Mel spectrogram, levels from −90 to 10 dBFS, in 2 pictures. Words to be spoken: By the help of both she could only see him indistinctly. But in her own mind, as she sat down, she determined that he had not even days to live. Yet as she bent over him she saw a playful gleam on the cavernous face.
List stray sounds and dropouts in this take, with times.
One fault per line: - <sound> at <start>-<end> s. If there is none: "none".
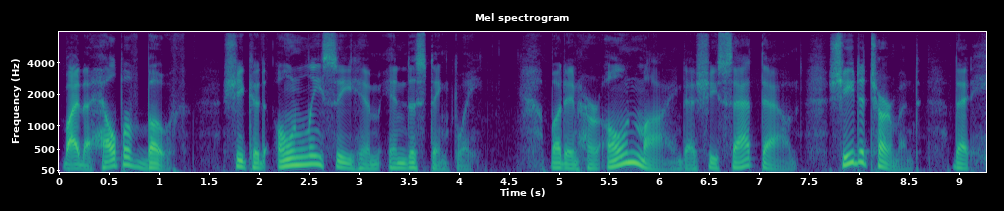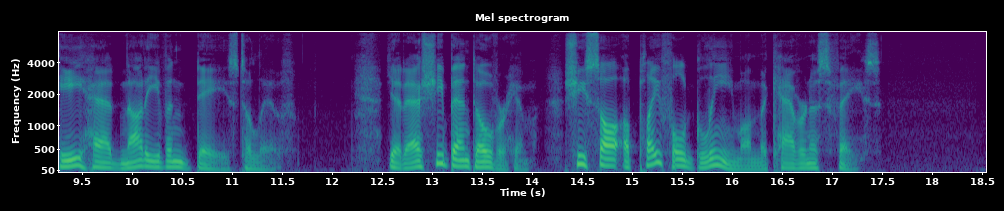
none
